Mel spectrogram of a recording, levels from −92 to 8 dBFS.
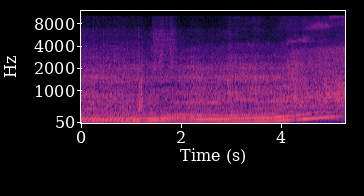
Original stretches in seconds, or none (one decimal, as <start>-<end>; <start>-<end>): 0.0-4.2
